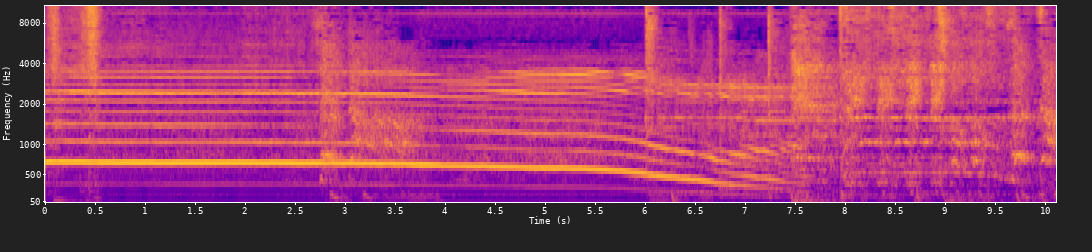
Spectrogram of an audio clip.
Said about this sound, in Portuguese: Denis Marques converte o pênalti. Bola no lado, goleiro do outro. E explosão da torcida do tricolor mais querido do Nordeste do Brasil.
